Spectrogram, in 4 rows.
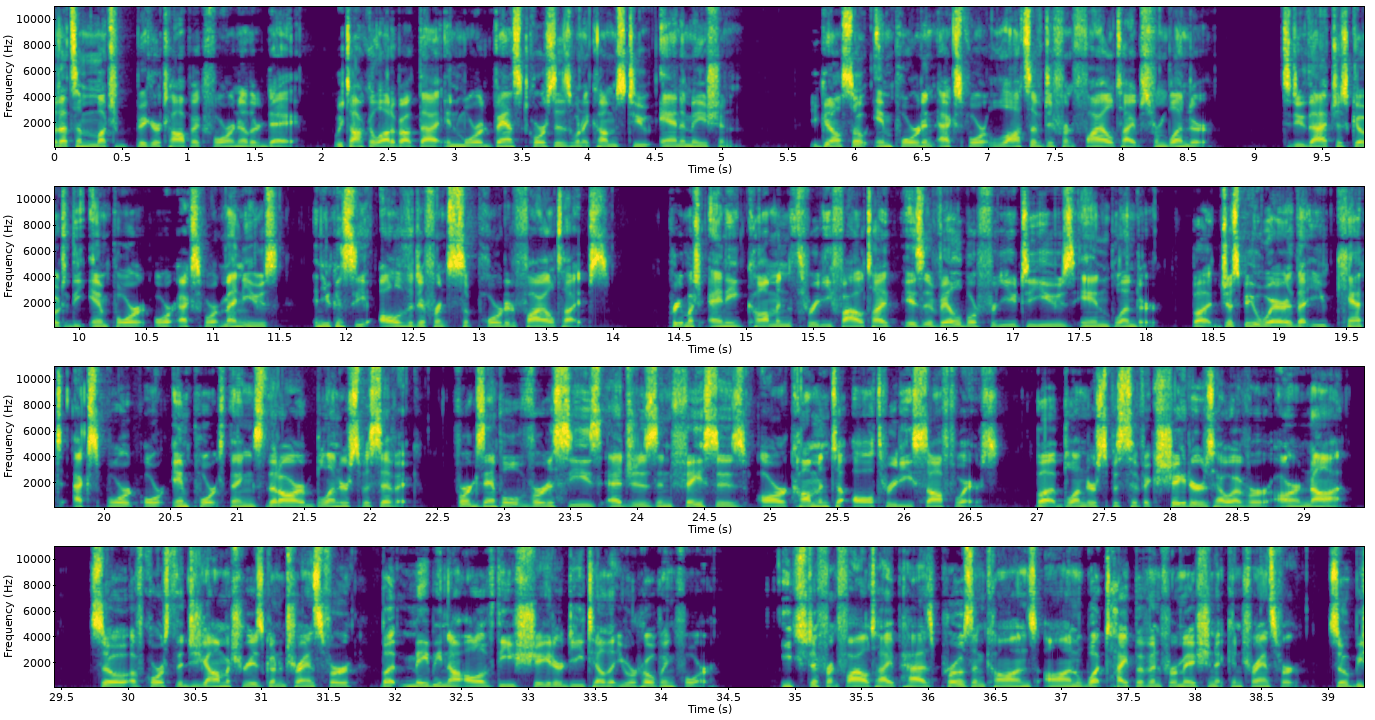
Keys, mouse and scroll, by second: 23.4 middle click, 24.0 scroll up 2, 24.6 shift+middle click, 25.0 scroll up 1, 25.2 middle click.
